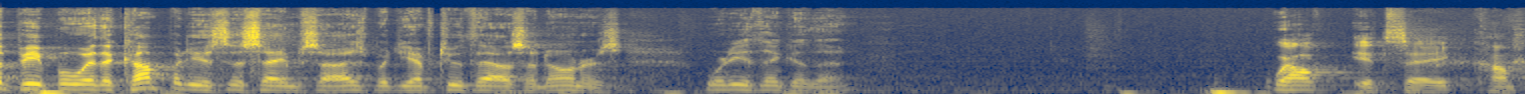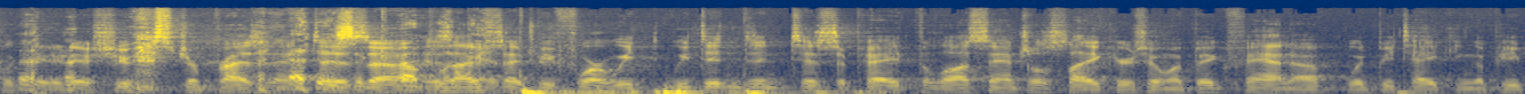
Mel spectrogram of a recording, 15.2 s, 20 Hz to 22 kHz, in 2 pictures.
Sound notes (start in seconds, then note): 7.6 laughter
